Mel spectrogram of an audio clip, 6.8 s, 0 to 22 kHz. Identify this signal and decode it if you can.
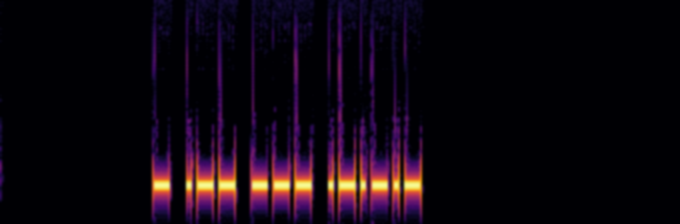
Morse code, heard as a keyed tone, about 22 wpm, 700 Hz. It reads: TWO.
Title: 4x Word-Spacing - Sentences from Top 300 Words - 22wpm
